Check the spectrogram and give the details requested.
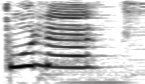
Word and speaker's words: poulet: Poulet. Poulet. Donc, pou, c'est facile en 3 lettres. Hein? Lait, c'est le est dans poulet. S'écrit avec un ET. Mais se dit est.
